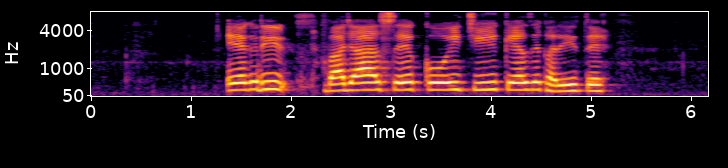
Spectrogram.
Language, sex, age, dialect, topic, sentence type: Hindi, female, 18-24, Kanauji Braj Bhasha, agriculture, question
